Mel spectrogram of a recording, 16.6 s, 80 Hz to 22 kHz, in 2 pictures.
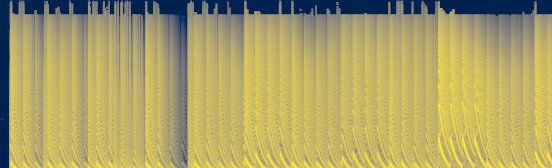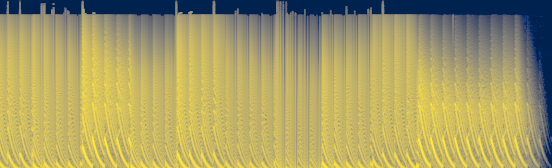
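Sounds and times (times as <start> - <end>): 
analog drum: 0.2 - 16.3.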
